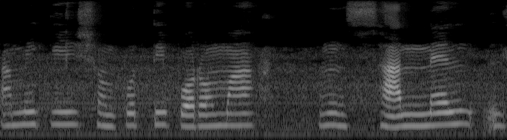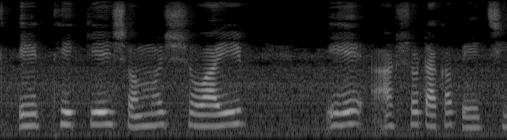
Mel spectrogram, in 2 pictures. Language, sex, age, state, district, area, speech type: Bengali, female, 30-45, West Bengal, Uttar Dinajpur, urban, read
